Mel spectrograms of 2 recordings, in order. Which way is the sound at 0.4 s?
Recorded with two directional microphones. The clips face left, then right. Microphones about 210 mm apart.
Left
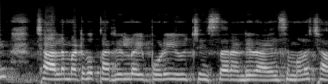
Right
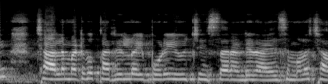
40° left (ahead or behind).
